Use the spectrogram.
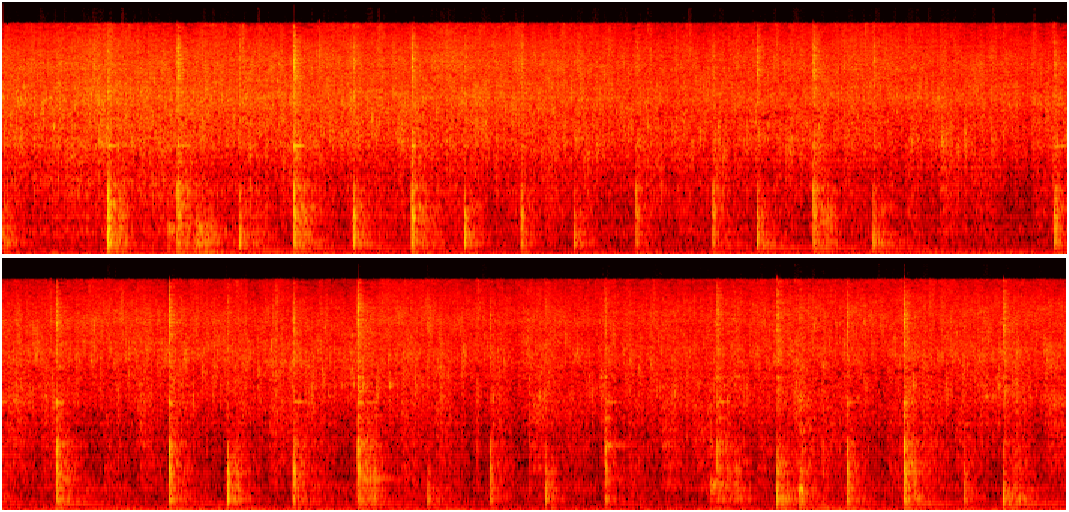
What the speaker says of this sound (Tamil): கருகிராமல் நல்லா தொலாவி கொடுக்கணும்.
